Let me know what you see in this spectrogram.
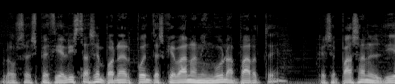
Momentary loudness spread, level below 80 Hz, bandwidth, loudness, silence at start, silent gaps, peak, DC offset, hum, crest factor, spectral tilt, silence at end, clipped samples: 13 LU; -36 dBFS; 11.5 kHz; -22 LUFS; 0 s; none; -6 dBFS; under 0.1%; none; 16 dB; -7 dB/octave; 0 s; under 0.1%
